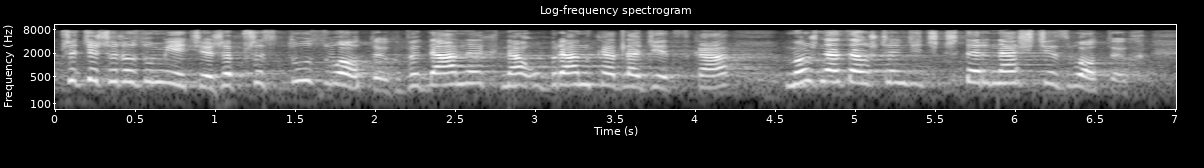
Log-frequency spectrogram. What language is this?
Polish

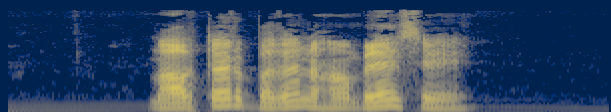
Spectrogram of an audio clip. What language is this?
Wadiyara Koli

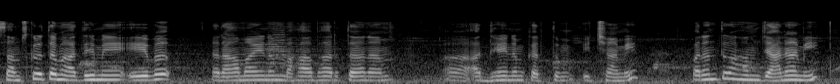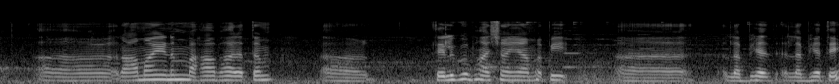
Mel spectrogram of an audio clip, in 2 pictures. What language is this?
Sanskrit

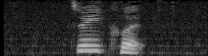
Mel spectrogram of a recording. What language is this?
Min Nan Chinese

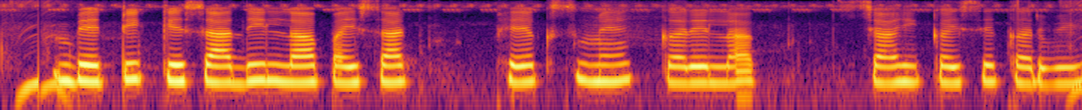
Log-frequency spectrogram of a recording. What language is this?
Magahi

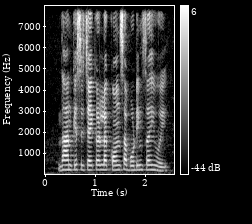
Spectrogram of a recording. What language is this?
Magahi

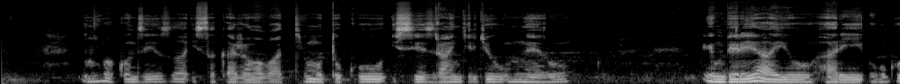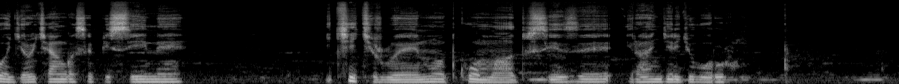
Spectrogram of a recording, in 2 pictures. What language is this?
Kinyarwanda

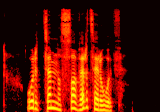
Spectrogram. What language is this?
Kabyle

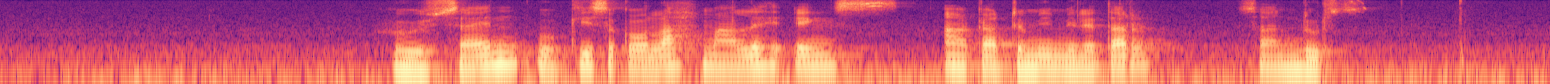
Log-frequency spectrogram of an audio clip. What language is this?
Javanese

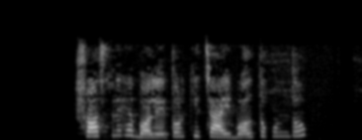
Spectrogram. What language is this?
Bangla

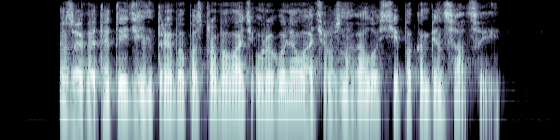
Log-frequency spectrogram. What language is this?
Belarusian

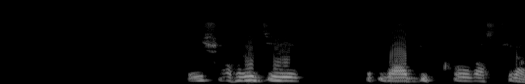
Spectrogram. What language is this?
Bangla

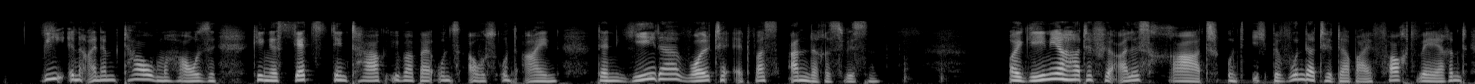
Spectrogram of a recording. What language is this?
German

